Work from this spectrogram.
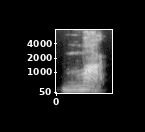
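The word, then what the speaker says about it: Maat: In Afrocentric rhetoric and communication, the key concept is the term MAT, that's spelled M-A-A-T.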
